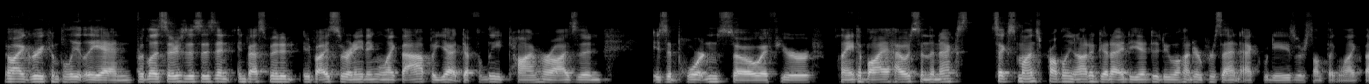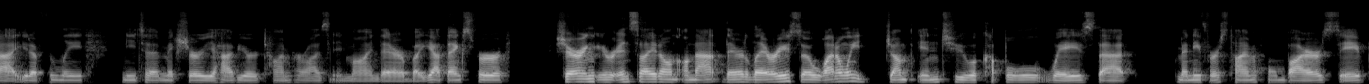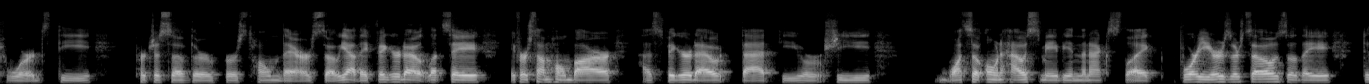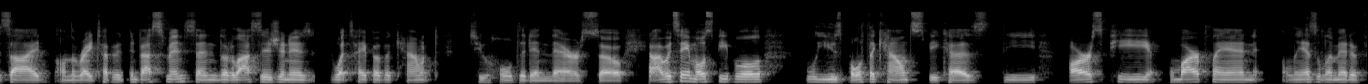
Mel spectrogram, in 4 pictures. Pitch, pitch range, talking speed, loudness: 110 Hz, 100-115 Hz, 190 wpm, -23 LUFS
